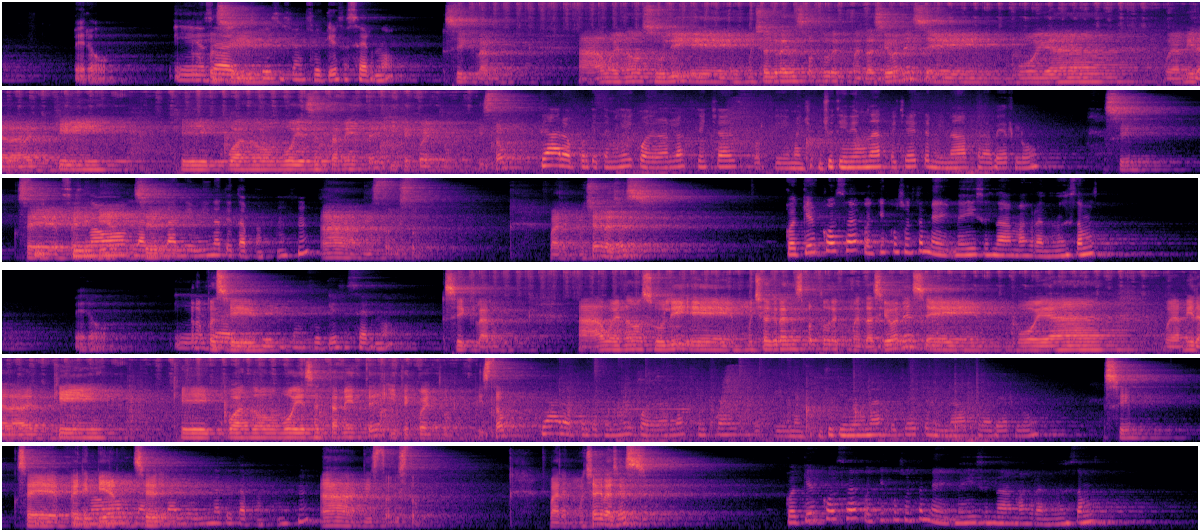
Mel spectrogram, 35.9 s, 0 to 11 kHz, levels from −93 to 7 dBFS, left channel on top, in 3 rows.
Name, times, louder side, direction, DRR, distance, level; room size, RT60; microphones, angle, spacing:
voice 1, 0.7-1.1 1.7-3.9 17.4-22.4 24.3-24.4 24.7-27.1 31.8-34.9, left 6 dB, 90° left, 14 dB, 0.4 m, -33 dB
voice 2, 1.9-2.6 4.4-5.0 5.3-13.0 13.7-17.1 23.0-23.3 24.1-25.6 27.1-28.1 29.0-30.4, right 4 dB, 65° right, 4 dB, 1.0 m, -27 dB
sound 1, 4.5-16.7, right 1 dB, 5° right, 0.3 m, -40 dB
sound 2, 7.1-21.7, right 2 dB, 90° right, 1.9 m, -43 dB
22.0 x 8.6 x 3.0 m, 2.2 s
head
